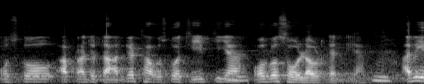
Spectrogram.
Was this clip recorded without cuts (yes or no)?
no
